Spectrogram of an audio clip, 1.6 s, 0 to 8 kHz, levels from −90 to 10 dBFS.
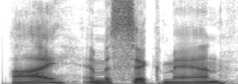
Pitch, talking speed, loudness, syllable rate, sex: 125 Hz, 190 wpm, -17 LUFS, 3.7 syllables/s, male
